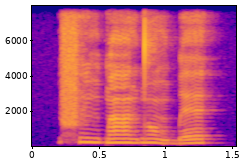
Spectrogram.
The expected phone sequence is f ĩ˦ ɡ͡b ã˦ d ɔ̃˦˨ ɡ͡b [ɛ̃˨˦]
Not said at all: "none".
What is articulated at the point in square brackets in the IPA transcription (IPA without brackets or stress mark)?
ɛ˨˦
